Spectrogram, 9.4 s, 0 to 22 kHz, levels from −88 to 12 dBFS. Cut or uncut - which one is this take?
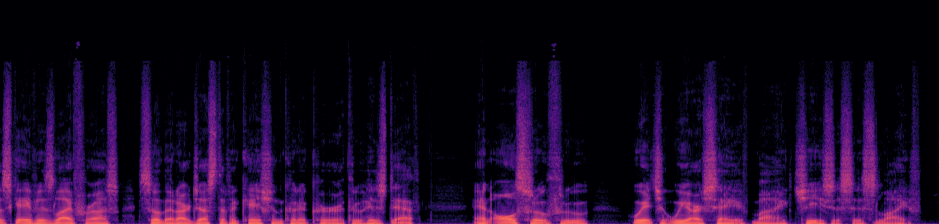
uncut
